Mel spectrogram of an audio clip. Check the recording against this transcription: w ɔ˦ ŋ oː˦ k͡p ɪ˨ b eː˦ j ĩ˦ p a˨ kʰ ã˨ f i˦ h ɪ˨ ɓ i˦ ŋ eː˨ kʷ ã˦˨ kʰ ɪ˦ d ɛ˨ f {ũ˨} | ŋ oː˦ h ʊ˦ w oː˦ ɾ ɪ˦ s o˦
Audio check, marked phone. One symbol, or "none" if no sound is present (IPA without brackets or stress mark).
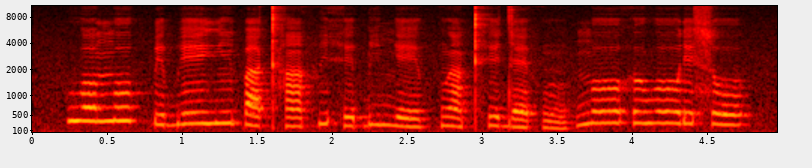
ũ˨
